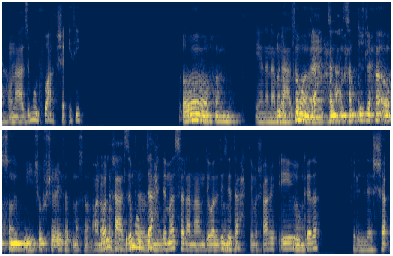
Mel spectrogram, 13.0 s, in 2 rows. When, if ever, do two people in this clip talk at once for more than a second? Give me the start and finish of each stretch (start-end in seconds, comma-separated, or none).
4.6-5.8, 8.0-9.3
